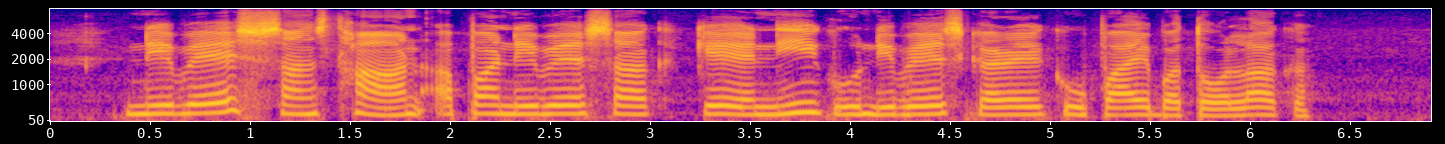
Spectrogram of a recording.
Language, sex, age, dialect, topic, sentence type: Maithili, female, 46-50, Southern/Standard, banking, statement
